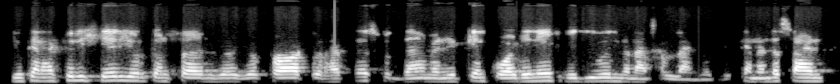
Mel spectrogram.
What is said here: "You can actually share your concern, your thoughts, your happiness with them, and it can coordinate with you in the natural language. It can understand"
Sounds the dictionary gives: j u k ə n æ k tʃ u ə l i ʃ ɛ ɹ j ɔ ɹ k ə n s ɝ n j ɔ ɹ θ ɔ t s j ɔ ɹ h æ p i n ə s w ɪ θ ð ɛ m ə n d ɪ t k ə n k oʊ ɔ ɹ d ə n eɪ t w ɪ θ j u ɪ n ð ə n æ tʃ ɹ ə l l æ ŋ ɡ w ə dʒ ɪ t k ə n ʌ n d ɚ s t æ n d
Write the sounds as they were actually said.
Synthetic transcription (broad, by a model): j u k ə n æ k tʃ u ə l i ʃ ɛ ɹ j ɔ ɹ k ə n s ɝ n j ɔ ɹ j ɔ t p j ɔ ɹ h æ p i n ə s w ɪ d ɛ m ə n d ɪ t k ə n k oʊ ɔ ɹ d ə n eɪ t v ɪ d j u ɪ n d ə n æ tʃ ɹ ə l l æ ŋ ɡ w ə dʒ ɪ t k ə n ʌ n d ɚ s t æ n d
